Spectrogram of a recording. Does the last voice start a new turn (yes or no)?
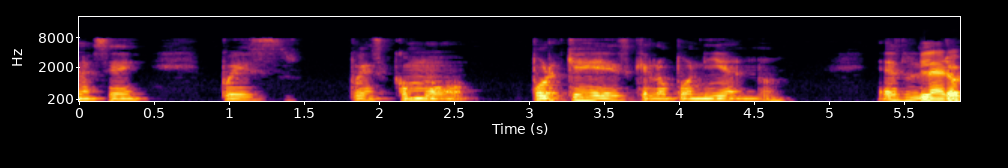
yes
